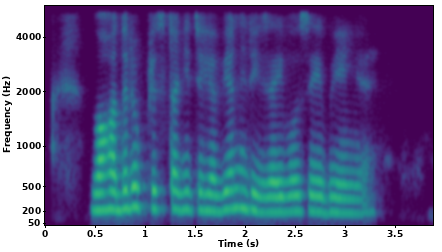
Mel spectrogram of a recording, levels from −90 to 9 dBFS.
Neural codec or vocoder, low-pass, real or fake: codec, 24 kHz, 0.9 kbps, WavTokenizer, large speech release; 5.4 kHz; fake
